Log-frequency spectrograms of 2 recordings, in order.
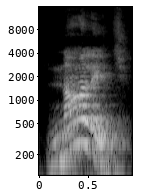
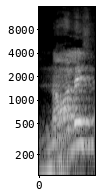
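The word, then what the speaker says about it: knowledge: लेज उसी तरह से नॉलेज नॉलेज नहीं प नलेज इसको ध्यान रख इसका उच्चारण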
